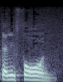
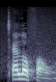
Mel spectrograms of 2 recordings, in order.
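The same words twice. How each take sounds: First: Telephone as teli-PHONE; wrong late stress. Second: Telephone as TEL-uh-phone; stress on first syllable. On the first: Teacher showing what to avoid, telephone as teli-PHONE. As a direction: put the weight on PHONE in telephone. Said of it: "It's not telephone". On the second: Teacher correcting the mistake, telephone as TEL-uh-phone. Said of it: "it's telephone". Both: Shown as a demonstration.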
